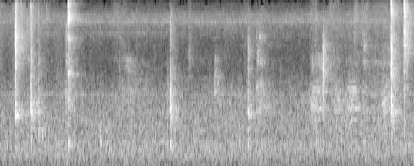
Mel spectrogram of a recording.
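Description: A few faint, scattered clicks and crinkles of a plastic water bottle being handled, over quiet room tone.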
